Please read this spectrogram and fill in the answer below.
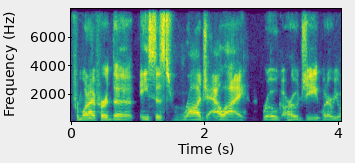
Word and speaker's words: Asus: don't even know how you're supposed to say Asus, like what? Asus. Yeah. I've always called it the Rogue, like the Rogue Ally or the Nvidia. No, it's Nvidia. It's pronounced Asus Rogally.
